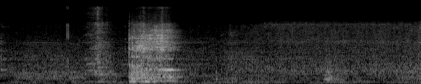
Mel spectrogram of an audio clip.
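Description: Minced beef (keema) sizzling gently in a nonstick wok, its cooking water nearly dried off. About a second and a half in, a loud rasping scrape of a spoon against the pan, with a couple of lighter scrapes around it.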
